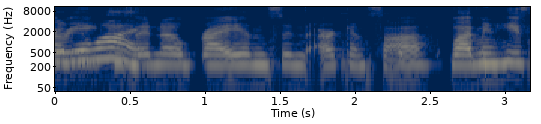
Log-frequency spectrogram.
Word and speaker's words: Arkansas: Arkansas, and actually He's the from state is Central pronounced Arkansas.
